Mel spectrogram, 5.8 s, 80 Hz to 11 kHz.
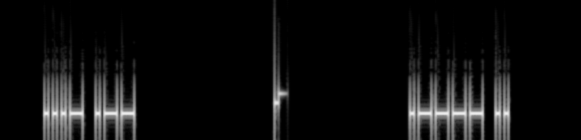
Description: Morse code, heard as a keyed tone, about 28 wpm, 700 Hz. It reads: V W 1 I
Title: Two Challenging Letter-Number Combinations 28wpm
